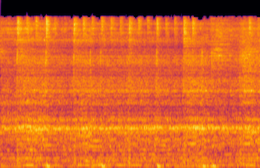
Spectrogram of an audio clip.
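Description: Live metal band playing loud through the stage PA: electric guitars over bass and drums, with one guitar note held through the passage.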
